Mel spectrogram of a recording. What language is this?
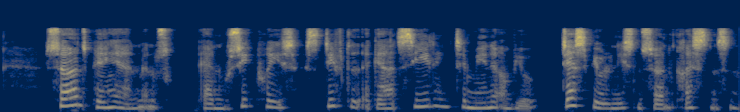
Danish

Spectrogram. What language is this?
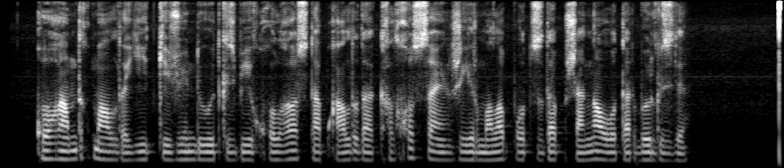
Kazakh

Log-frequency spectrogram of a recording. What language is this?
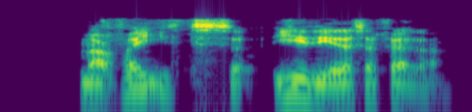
Kabyle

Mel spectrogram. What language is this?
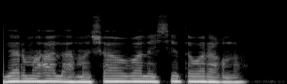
Pashto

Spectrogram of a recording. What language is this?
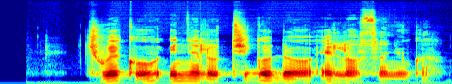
Luo (Kenya and Tanzania)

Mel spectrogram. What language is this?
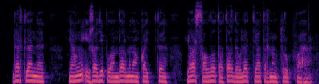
Bashkir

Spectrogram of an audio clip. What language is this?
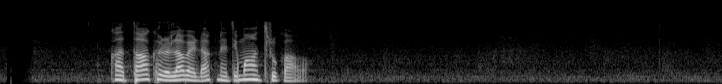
Sinhala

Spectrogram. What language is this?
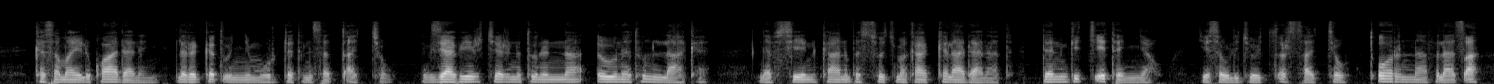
Amharic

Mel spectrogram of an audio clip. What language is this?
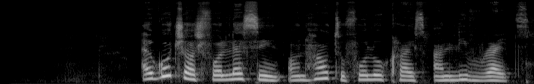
Nigerian Pidgin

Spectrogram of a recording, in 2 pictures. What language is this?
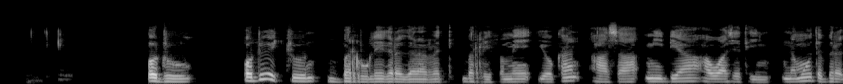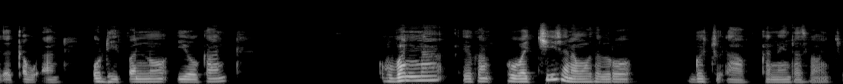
Oromo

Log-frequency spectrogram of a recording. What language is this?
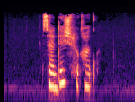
Adyghe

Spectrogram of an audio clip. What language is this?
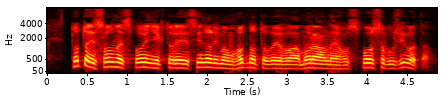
Slovak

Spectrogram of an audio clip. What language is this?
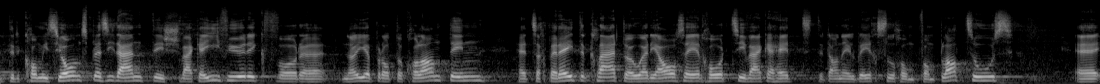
Swiss German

